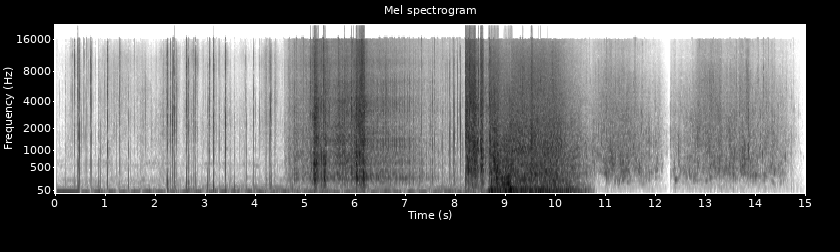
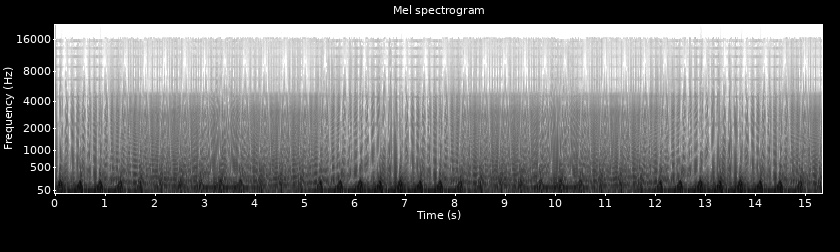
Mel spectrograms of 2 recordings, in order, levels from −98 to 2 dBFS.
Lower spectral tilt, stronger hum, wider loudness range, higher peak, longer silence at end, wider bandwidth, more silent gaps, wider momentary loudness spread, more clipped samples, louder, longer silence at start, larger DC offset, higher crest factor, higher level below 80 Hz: second, -2.5 dB/octave vs -9.5 dB/octave; neither; first, 21 LU vs 3 LU; about the same, 0 dBFS vs 0 dBFS; first, 0.65 s vs 0 s; first, over 20 kHz vs 5.2 kHz; neither; first, 25 LU vs 6 LU; about the same, 0.5% vs 0.5%; first, -10 LUFS vs -14 LUFS; about the same, 0.05 s vs 0 s; neither; about the same, 16 dB vs 12 dB; second, -22 dBFS vs -14 dBFS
